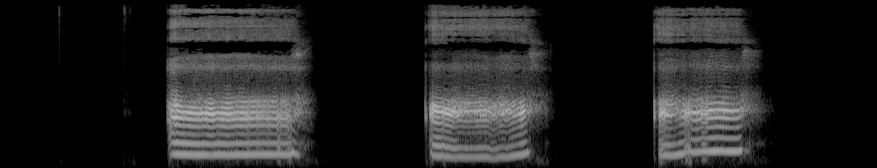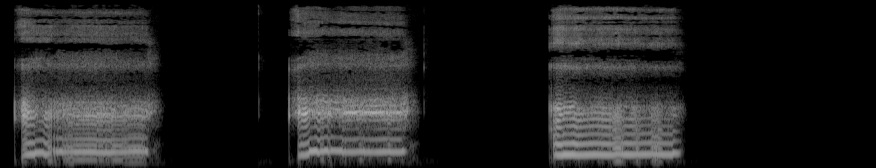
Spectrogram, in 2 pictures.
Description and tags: Say Aaaaaah
Quiet 'Aaaaah' sounds, like you would make with a doctor or dentist looking down your throat. Recorder is female.
doctor, vocal, voice, nonverbal, female, speech, vocal-request, dentist, woman, girl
